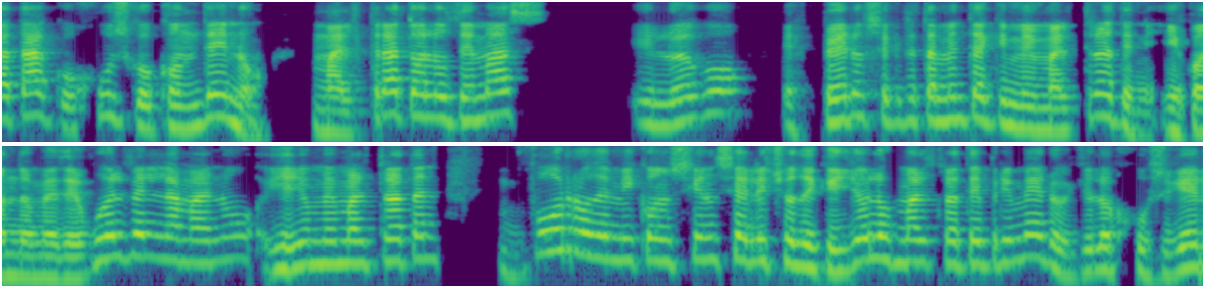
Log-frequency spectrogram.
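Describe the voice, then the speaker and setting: High-voiced man giving a spiritual talk. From Chile. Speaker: course study group leader.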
